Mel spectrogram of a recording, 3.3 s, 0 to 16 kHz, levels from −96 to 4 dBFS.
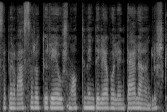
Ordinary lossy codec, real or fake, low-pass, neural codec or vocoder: AAC, 48 kbps; fake; 14.4 kHz; codec, 44.1 kHz, 7.8 kbps, Pupu-Codec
